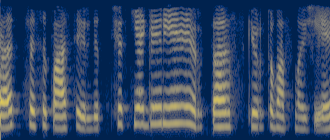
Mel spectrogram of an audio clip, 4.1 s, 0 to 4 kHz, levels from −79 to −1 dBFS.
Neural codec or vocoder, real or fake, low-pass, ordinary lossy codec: codec, 16 kHz, 2 kbps, FreqCodec, larger model; fake; 3.6 kHz; MP3, 32 kbps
